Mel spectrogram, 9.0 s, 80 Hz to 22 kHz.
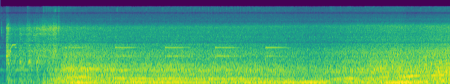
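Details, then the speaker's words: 2001 Mazda B3000 pickup, worn fan clutch stays engaged so the fan turns at engine rpm: starts and idles with a constant loud whooshing fan roar tied to engine speed; fan clutch stuck engaged, to be replaced. "what's happening is the clutch wore out and now it just stays engaged so the fan is running at the same rpm as the engine"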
